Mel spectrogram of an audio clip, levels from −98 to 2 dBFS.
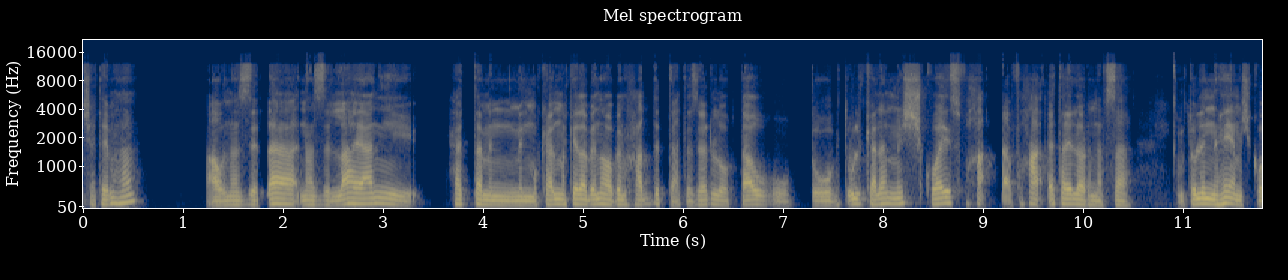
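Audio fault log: throughout: Opus voice compression. Speech sounds hoarse and slightly robotic: the linear-prediction core coarsely codes the excitation below 8 kHz, while a thin transform layer carries the upper band in 20 ms frames. The plainly audible damage fits roughly 16 kbps.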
